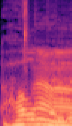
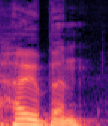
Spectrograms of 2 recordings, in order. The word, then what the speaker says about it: Holborn: Holborn. – I think. – I say Holborn. – The L is silent, I believe.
